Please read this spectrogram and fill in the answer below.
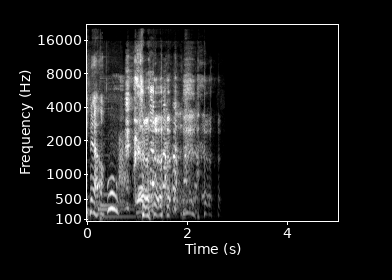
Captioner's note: laughs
